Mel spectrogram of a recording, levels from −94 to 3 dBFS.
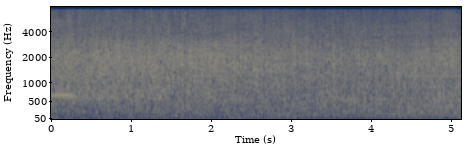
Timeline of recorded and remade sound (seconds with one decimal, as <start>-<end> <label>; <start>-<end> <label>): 0.0-1.8 recorded; 1.8-3.3 remade; 3.3-4.2 recorded; 4.2-5.1 remade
